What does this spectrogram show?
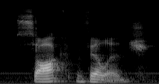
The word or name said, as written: Sauk Village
